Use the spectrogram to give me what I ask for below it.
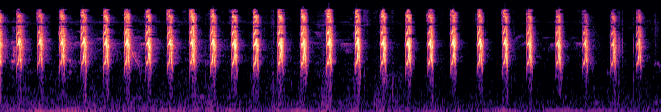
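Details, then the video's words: Lively long-tailed shrike with rich fill-in song, here giving a long even string of about thirty crisp, identical high chips at a quick steady pace, fading slightly toward the end. "cendet gacor isian mewah"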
